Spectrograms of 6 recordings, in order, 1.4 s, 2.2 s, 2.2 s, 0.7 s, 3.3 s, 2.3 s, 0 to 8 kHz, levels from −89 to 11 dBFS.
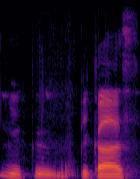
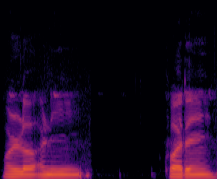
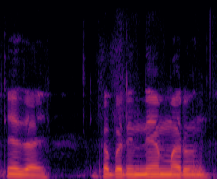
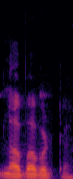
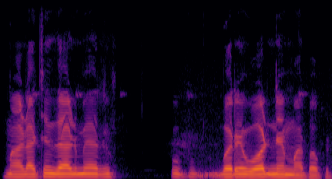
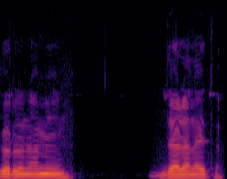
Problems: constant background noise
